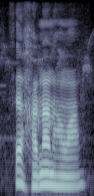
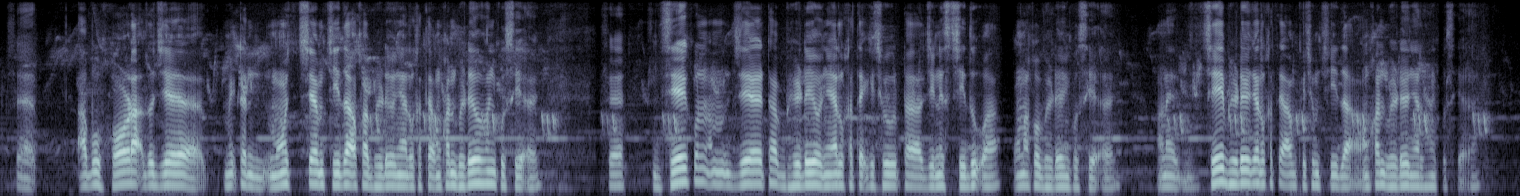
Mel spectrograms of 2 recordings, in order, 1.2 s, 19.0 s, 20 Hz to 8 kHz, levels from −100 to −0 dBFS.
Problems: none marked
